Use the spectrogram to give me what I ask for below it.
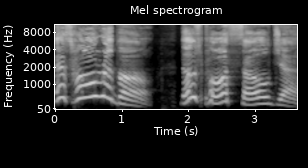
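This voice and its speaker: This is a woman doing a put-on character voice. She pitches it high. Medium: audio drama. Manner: prim, easily shocked.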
